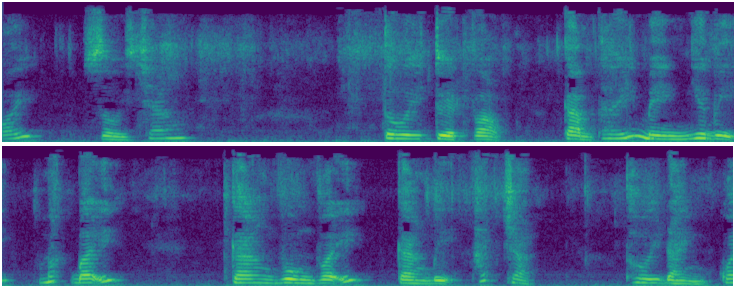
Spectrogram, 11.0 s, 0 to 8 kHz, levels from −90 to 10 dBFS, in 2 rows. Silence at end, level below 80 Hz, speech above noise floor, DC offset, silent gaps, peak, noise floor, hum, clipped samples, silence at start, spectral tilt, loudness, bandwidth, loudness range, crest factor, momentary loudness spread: 0 s; -42 dBFS; 30 dB; under 0.1%; none; 0 dBFS; -46 dBFS; none; under 0.1%; 0 s; -5 dB/octave; -17 LUFS; 8 kHz; 3 LU; 18 dB; 13 LU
